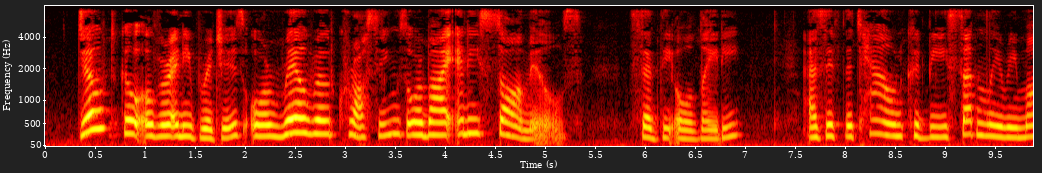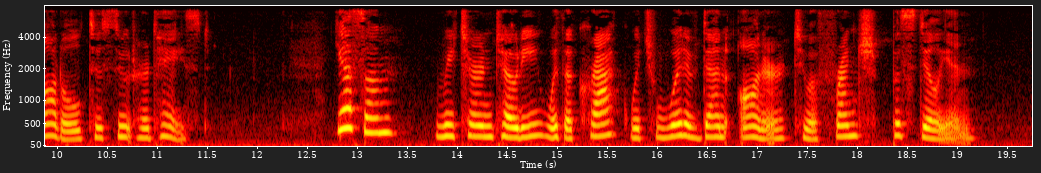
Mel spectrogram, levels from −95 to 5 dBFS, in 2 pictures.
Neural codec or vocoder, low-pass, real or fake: none; 7.2 kHz; real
